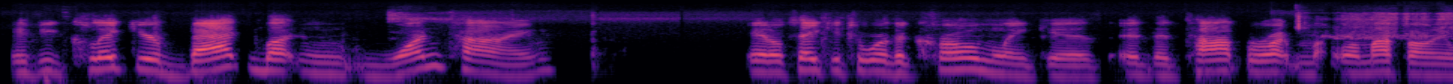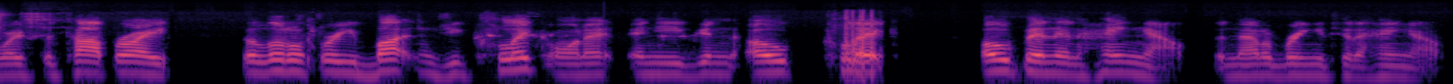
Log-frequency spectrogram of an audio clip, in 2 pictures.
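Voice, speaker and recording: A man's voice: a little high, moderate pace, no room sound, lo-fi sound. A man chatting casually on a live stream, explaining things patiently step by step. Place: Texas.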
